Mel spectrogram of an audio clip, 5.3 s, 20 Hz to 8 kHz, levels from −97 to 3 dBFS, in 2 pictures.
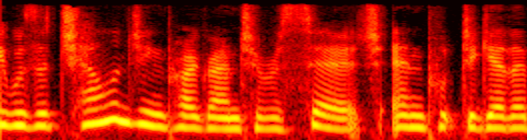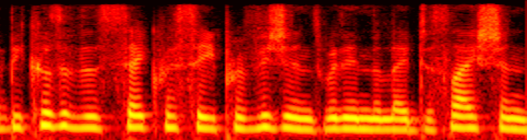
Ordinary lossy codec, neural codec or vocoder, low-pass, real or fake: MP3, 48 kbps; codec, 16 kHz in and 24 kHz out, 1 kbps, XY-Tokenizer; 7.2 kHz; fake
